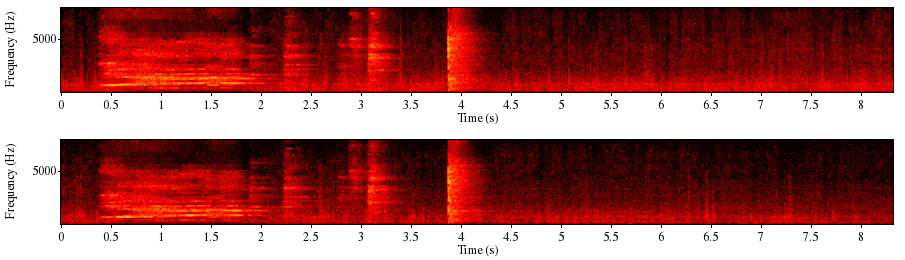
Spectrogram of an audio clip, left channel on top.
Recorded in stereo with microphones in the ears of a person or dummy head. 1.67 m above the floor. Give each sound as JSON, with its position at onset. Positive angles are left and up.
{"t": 0.4, "sound": "a scream", "side_deg": 40, "distance_m": 2.0}
{"t": 1.9, "sound": "a clink", "side_deg": -15, "distance_m": 1.4}
{"t": 3.9, "sound": "a snare drum", "side_deg": -10, "distance_m": 1.2}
